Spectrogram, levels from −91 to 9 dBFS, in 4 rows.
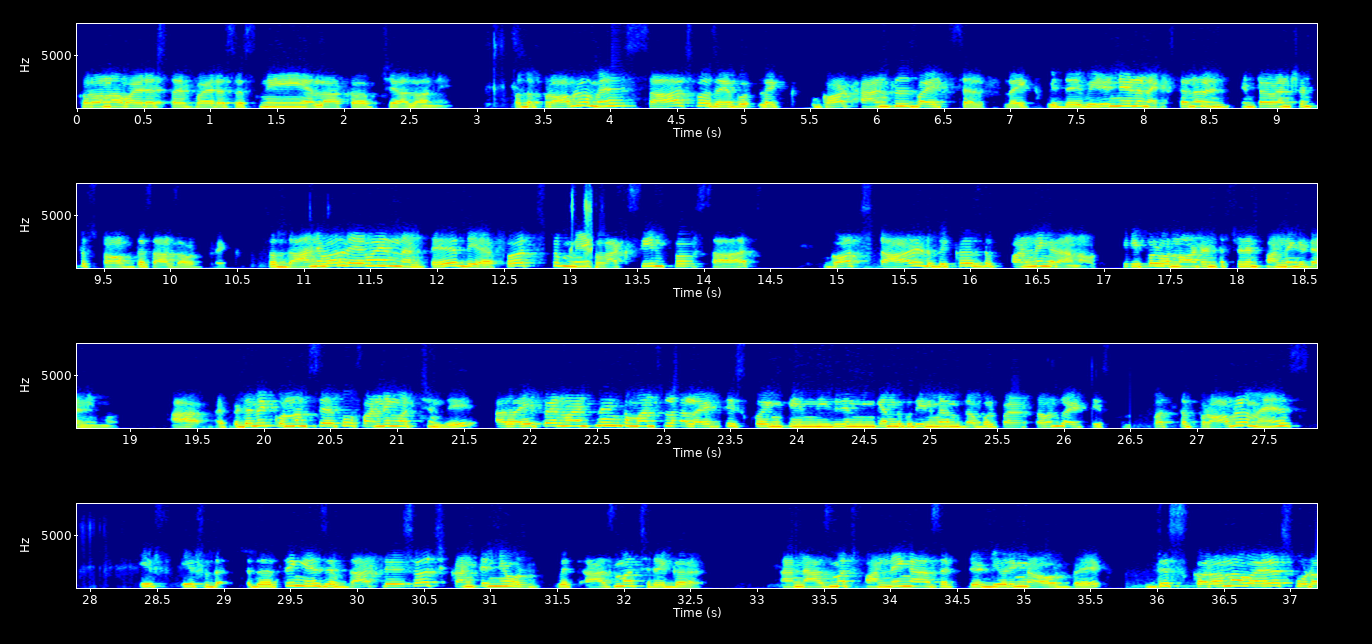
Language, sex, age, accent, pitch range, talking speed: Telugu, male, 20-39, native, 190-235 Hz, 150 wpm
